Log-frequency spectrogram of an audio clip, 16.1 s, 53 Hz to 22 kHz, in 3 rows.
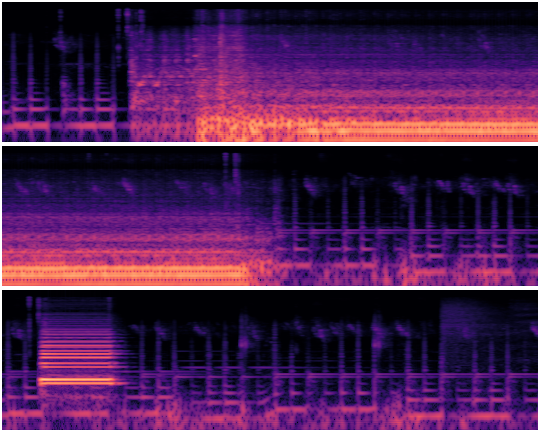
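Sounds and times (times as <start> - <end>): car engine starting and running: 1.3 - 8.2.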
